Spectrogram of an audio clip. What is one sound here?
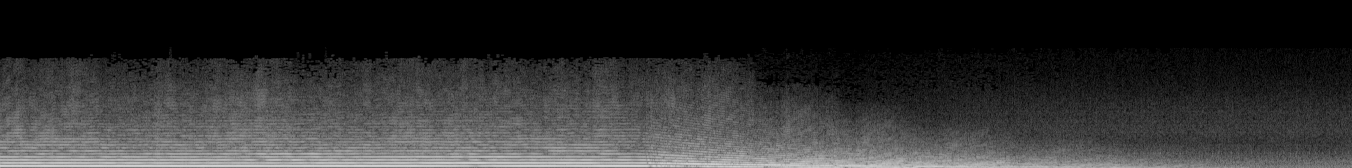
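A loud siren blares a steady tone and then slowly winds down.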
